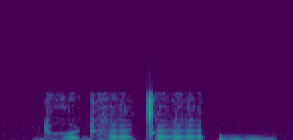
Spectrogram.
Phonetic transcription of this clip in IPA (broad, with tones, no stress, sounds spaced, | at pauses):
ɖʱ ʌ˦˨ ɖʱ æ˦˨ ǀ æː˧˥ ʔ uː˦˨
